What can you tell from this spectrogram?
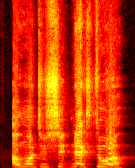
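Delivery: fast, loud, high demand; angry yell. Acted. Draco fighting over a seat next to her, fast yell. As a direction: shout it in one hammed-up rush. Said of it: "yelled Draco at Vampire".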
